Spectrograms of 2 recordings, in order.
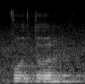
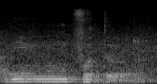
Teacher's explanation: Ketika mim itu udah mau ke fa-nya gitu. Ketika fu baru langsung nempel tuh ujung gigi atas ke bibir bawah.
